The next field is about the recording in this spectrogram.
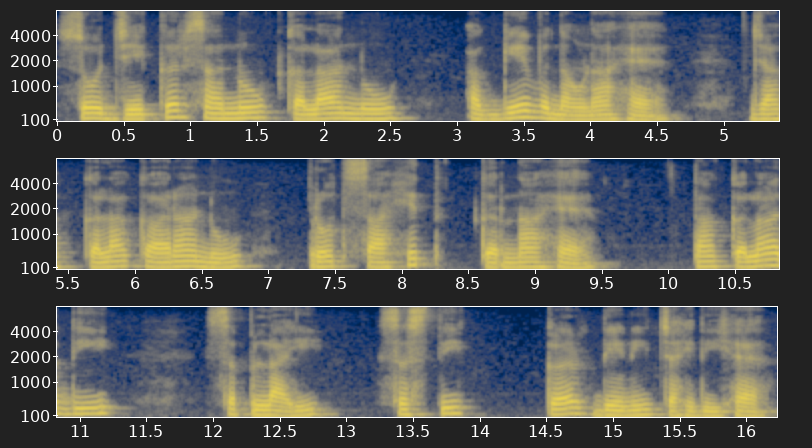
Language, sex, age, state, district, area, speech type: Punjabi, male, 18-30, Punjab, Kapurthala, urban, spontaneous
